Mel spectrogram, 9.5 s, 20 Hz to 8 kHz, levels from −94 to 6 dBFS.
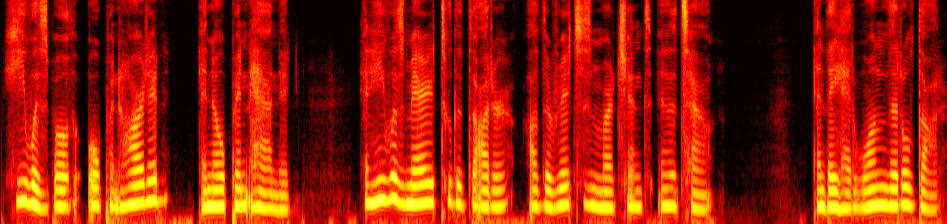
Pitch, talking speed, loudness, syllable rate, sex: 185 Hz, 175 wpm, -20 LUFS, 5.5 syllables/s, female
